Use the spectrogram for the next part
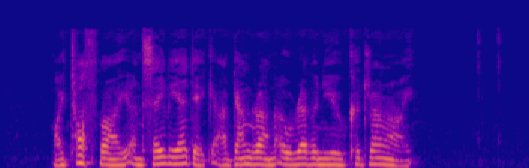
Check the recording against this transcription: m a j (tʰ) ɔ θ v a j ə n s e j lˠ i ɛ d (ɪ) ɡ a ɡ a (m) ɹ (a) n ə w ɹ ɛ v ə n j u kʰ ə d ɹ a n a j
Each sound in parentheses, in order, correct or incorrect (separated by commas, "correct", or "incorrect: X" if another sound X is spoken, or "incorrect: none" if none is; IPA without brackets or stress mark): correct, correct, incorrect: n, correct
